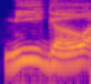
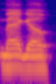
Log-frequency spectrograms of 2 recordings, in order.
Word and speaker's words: Migo: ultraman figure from migo migo i found the pronunciation i was calling it mego so i was corrected nicely uh so i still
